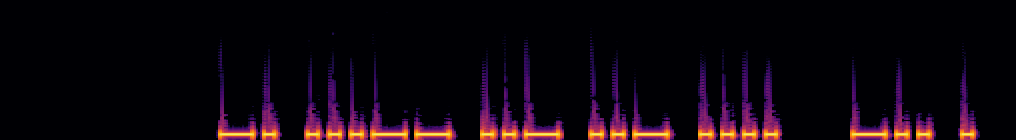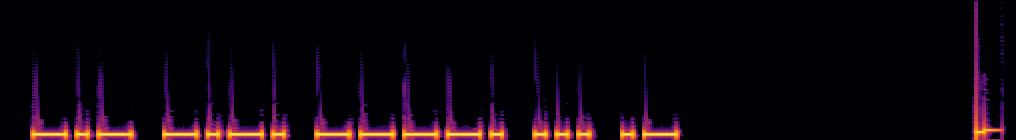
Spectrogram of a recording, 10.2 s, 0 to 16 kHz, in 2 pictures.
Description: Morse code, heard as a keyed tone, about 22 wpm, 700 Hz. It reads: N3UUH DE KC9SA
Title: USA Callsign DE Callsign - 5 Characters - 22wpm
